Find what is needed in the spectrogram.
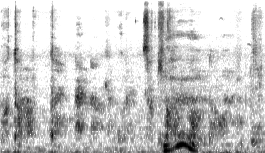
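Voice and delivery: hushed, breathy whisper in the dark; spooked whisper on a haunted bridge at night; nervous whisper. Real, not acted. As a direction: keep it down so nothing hears you. Nervous at eerie noise on bridge.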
